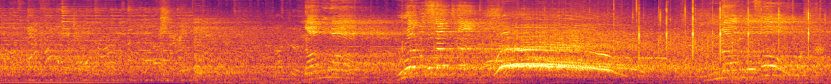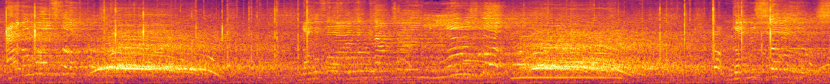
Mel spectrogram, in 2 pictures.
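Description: A large crowd murmurs and cheers in a vast open stadium.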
